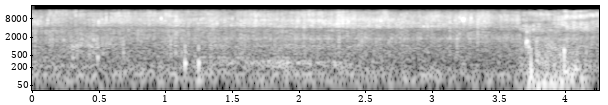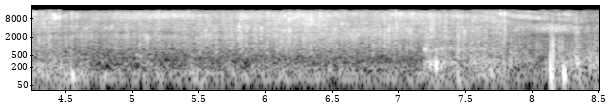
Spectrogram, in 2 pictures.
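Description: Steak, loaded baked potatoes and bacon-wrapped jalapeño poppers sizzling on a cast-iron griddle over a campfire: a steady hiss with a few scattered pops.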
